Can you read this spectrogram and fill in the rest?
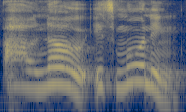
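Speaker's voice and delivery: high, alarmed cry; panicked demons. Acted. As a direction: shriek in sudden panic. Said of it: "the demons cried".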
